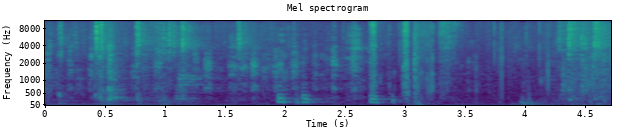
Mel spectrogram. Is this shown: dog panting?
yes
